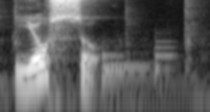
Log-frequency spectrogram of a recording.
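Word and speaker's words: 他所: But the pronunciation is yoso. Yoso for another place instead of ta for the first kanji, which when does that actually come up?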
